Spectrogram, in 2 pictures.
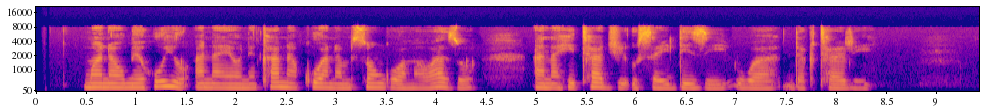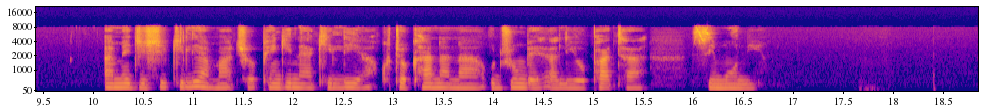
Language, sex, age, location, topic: Swahili, female, 25-35, Nairobi, health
